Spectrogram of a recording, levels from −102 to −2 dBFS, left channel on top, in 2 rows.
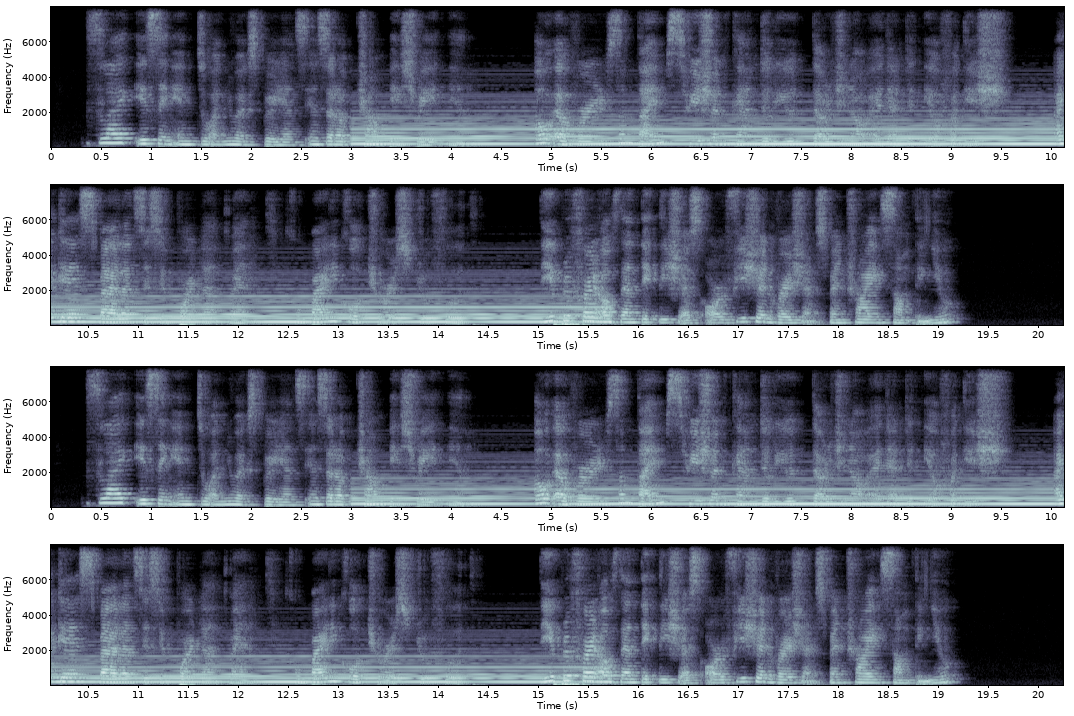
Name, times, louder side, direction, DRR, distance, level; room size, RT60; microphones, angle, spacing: voice 1, 0.5-4.3 4.8-9.5 10.0-12.2 12.6-14.2 15.0-19.1, equal, 15° right, -3 dB, 2.5 m, -26 dB
sound 1, 3.0-15.8, left 2 dB, 15° left, 0.5 m, -22 dB
18.0 x 10.0 x 2.2 m, 0.26 s
head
